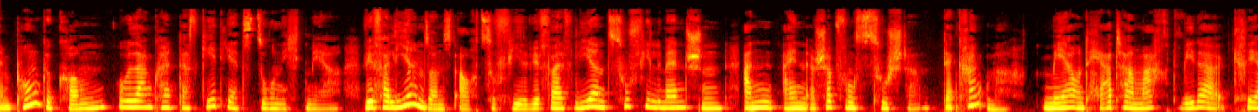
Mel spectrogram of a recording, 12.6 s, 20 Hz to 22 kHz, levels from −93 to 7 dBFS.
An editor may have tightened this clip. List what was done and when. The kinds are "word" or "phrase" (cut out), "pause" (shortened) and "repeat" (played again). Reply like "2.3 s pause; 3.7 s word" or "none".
6.6 s word; 7.4 s pause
